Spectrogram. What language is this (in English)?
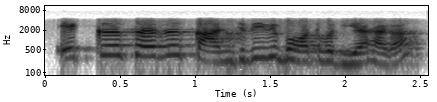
Punjabi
